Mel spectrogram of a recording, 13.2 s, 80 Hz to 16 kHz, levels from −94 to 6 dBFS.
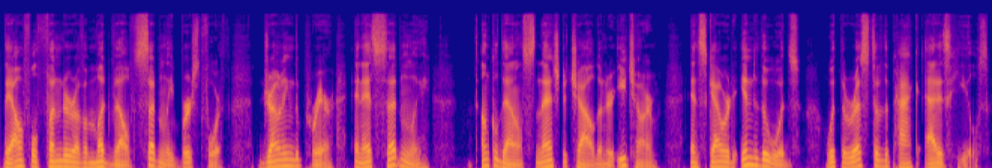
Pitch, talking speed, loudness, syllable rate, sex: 105 Hz, 170 wpm, -20 LUFS, 4.7 syllables/s, male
